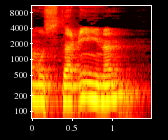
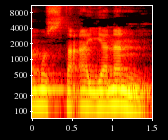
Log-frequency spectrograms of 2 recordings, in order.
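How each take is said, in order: First: The word ends with the sounds 'inan'. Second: The word ends with the sounds 'ayyanan'. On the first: The speaker calls it right. "Antum harokati yang benar" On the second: The speaker calls it wrong. "Jangan dibaca musta'ayyanan"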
